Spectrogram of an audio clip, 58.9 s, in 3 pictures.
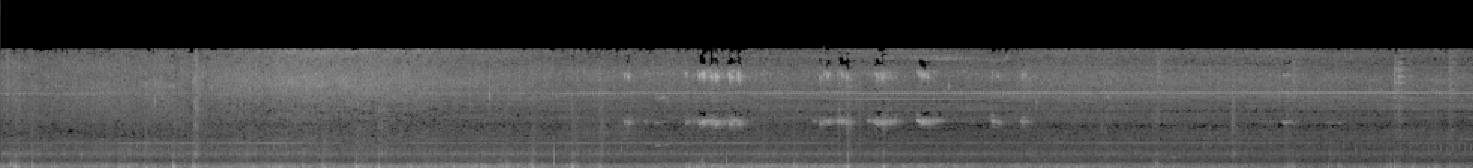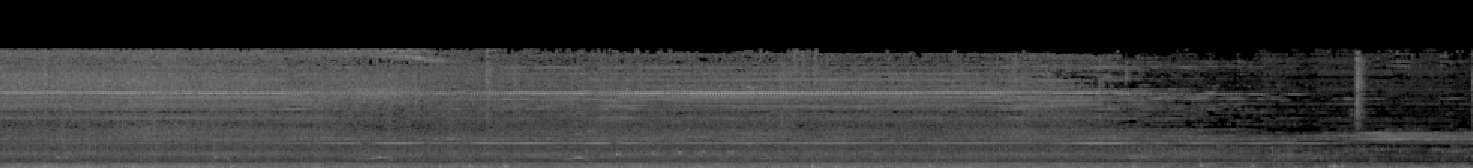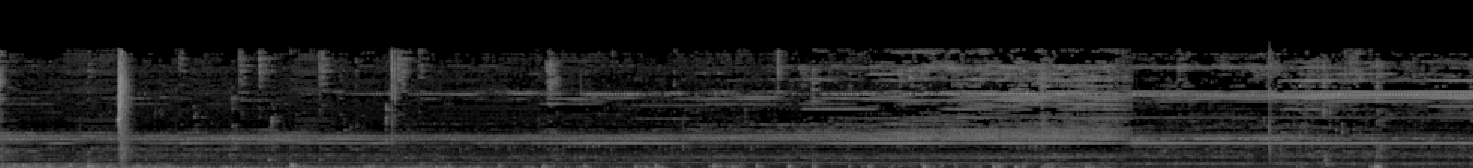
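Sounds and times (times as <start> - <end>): train wheels rumbling on rails: 0.0 - 58.9.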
